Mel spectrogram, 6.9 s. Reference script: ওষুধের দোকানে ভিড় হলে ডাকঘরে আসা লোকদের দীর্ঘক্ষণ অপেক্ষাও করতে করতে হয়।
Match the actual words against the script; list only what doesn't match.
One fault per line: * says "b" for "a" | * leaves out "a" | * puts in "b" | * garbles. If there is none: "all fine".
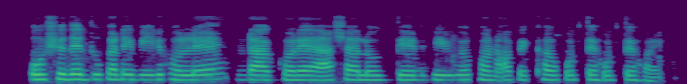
all fine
